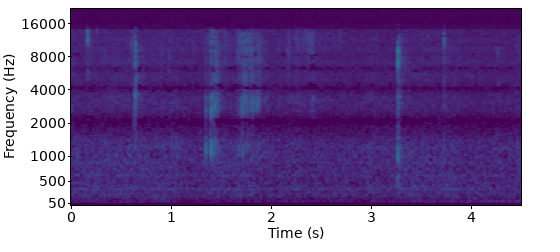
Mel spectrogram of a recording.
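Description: Faint crunching and chewing of a toasted grilled cheese sandwich, with a few soft crackles of the crisp crust, about a second and a half in and again past three seconds.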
